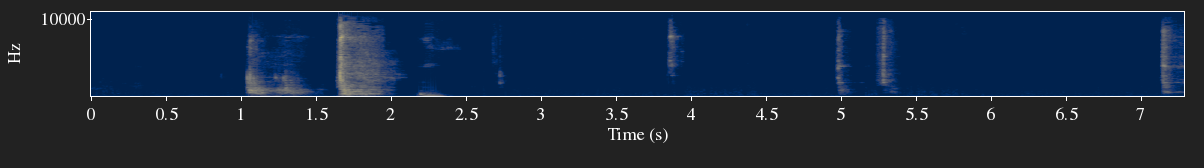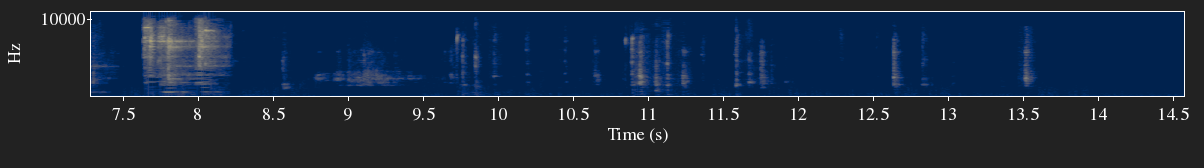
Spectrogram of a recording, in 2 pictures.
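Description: Metal tools click and clank against a lathe.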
